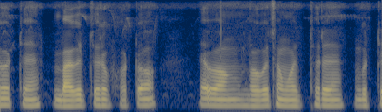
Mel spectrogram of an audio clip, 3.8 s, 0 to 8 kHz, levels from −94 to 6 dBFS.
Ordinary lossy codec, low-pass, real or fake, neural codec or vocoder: none; none; real; none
